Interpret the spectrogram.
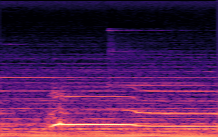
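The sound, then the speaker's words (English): Faint, distant howling of wolves: a long, sustained, slightly wavering tone rises about halfway in and holds to the end over a steady low background hum, with no talking. “And off in the distance, you could hear uh, wolves howling.”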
